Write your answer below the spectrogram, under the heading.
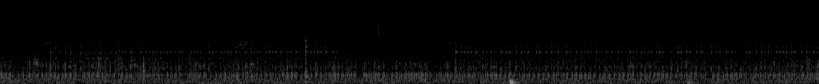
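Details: Continuous rumbling purr as Siamese kittens settle for a nap beside their mother Siamese cat, then nurse while she dozes; one short thump midway through, otherwise a hushed indoor room.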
